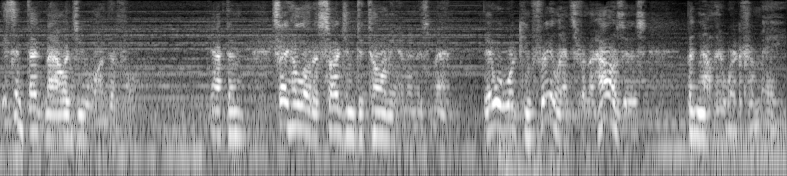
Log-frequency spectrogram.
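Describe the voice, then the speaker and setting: An actor playing a smug, mocking space rogue villain in a video game, glib and sarcastic. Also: male voice, mid-range voice, very animated, a little fast, natural voice. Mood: gloating. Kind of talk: video game cutscene acting. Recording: echoey long reverb under music.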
